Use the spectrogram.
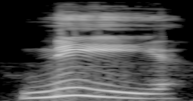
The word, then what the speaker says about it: knee: Knee, silent K.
